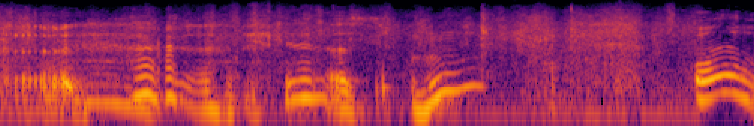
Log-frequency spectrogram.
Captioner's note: chuckles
